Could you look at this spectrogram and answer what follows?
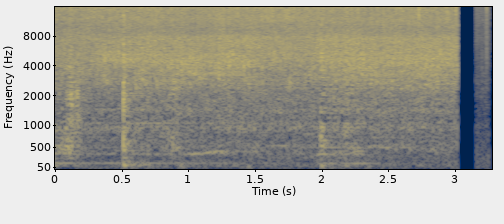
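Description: Bacon sizzles crisply in a pan, a steady dense hiss with a couple of light clicks of a utensil, running evenly until it cuts off abruptly.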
